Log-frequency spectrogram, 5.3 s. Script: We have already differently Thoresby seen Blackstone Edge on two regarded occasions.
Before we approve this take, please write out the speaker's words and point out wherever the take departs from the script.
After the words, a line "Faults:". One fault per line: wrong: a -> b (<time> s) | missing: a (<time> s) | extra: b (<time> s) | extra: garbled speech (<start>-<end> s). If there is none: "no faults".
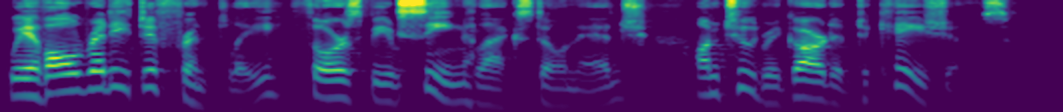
We have already differently Thoresby seen Blackstone Edge on two regarded occasions.
Faults:
no faults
